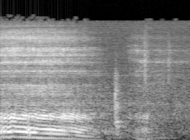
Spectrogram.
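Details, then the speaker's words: Loud, rattling snore on a single drawn-in breath, fading into quieter breathing, from a TV report on snoring and sleep apnea, where one in eight snorers is said to have apnea. "a sound like this will always be slightly funny but one in eight snorers has sleep apnea and most don't know it so don't laugh the snorer next to you might just be choking in his sleep"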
